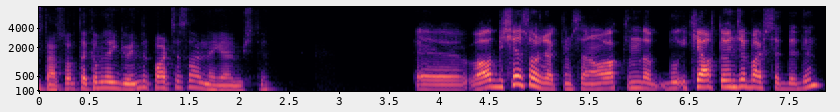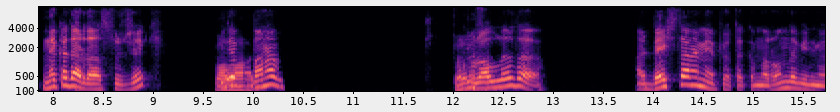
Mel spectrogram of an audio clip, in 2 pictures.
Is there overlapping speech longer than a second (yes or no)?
no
